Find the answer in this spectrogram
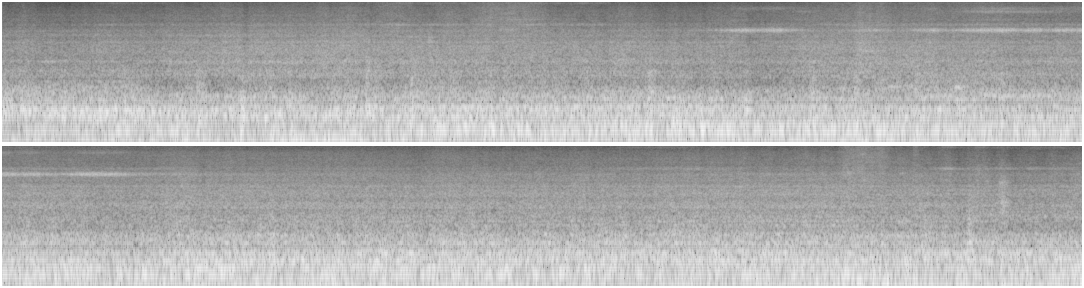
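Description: Flåm Railway passenger carriage running on the rails, heard from inside the carriage: a steady rumble of wheels and rails. From about seven to twelve seconds in, a thin high wheel squeal rides over it.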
